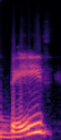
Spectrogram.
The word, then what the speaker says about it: bathe: Or say for example, bathe, because of the silent E, it changes the A. If you see B A T H, that's what? a shower Yeah, B A T H that's bath. But when you make it E A, so then it makes it a long vowel, so then it is bathe Yeah, bathe.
